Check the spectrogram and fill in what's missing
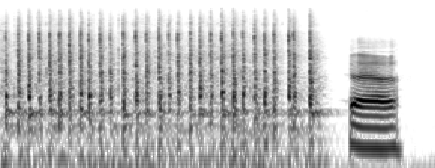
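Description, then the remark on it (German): Frantic, rapid typing on a computer keyboard, imitating the typical sound of a hacker: a dense run of loud clicks lasting about two seconds, followed by a brief harmonic tone or vocal sound at the end. “Wir vergewaltigen unsere Tastatur.”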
